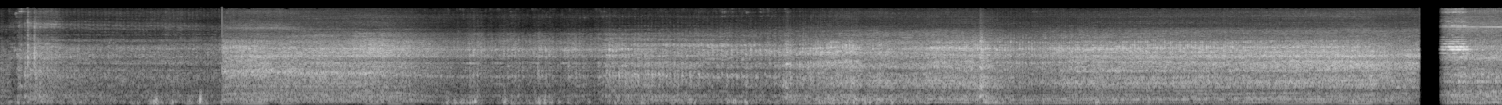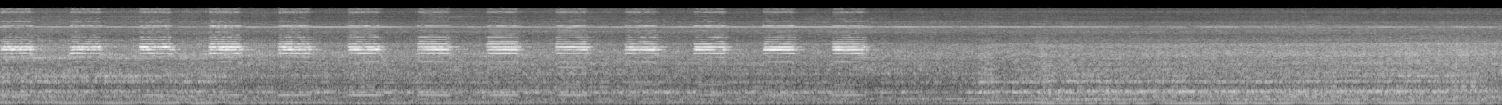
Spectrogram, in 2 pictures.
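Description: Heavy diesel machinery running. About halfway through comes a repeating electronic beep, roughly one a second for about ten beeps, like a backhoe loader's reversing alarm. After that a diesel engine runs steadily.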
